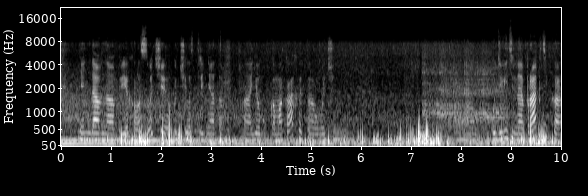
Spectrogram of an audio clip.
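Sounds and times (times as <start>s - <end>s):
car passing: 0.0s - 9.9s.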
